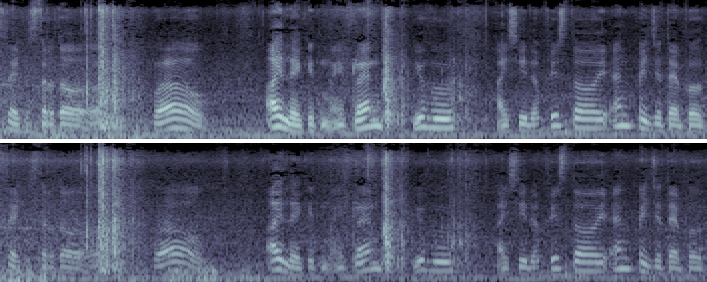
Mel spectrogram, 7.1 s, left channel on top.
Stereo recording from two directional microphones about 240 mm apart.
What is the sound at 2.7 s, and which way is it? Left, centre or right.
Speech, left.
